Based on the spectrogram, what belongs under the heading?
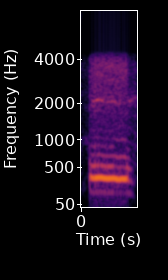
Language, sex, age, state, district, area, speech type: Manipuri, female, 60+, Manipur, Imphal East, rural, conversation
